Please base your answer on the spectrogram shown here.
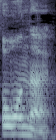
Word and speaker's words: honor: have this word so it isn't honor it's honor it's like honest honesty so we don't pronounce h it's like hour not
